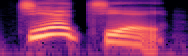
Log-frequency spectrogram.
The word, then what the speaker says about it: 姐: It's a sharp sound made with the tip of your tongue right behind your teeth, like the J in Jeep. It's jie, not a soft zh sound, like in the word leisure.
